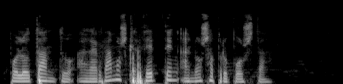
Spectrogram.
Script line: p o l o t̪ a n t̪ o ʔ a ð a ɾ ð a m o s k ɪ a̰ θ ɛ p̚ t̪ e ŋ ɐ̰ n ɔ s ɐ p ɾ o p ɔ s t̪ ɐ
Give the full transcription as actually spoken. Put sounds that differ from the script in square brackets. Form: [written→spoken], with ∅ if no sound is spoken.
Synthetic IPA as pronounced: p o l o t̪ a n t̪ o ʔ a [ð→ɣ] a ɾ ð a m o s k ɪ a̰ θ ɛ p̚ t̪ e ŋ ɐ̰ n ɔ s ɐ p ɾ o p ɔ s t̪ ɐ

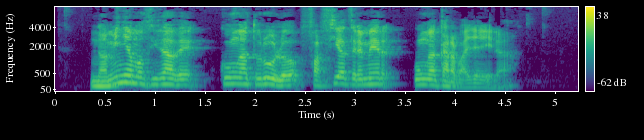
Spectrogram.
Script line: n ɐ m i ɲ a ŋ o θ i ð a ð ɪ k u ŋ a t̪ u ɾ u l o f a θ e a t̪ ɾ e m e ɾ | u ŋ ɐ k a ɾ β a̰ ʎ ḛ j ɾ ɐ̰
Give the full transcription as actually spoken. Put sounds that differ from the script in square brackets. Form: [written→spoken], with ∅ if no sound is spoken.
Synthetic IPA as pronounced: n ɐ m i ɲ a [ŋ→m] o θ i ð a ð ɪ k u ŋ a t̪ u ɾ u l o f a θ [e→i] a t̪ ɾ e m e ɾ | u ŋ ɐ k a ɾ β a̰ ʎ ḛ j ɾ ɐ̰

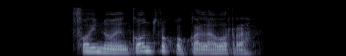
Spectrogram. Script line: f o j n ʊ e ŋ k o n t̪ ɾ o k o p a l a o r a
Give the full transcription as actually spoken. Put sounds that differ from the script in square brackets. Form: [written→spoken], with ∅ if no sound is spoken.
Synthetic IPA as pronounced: f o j n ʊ e ŋ k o n t̪ ɾ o k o [p→k] a l a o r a

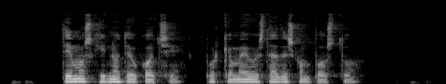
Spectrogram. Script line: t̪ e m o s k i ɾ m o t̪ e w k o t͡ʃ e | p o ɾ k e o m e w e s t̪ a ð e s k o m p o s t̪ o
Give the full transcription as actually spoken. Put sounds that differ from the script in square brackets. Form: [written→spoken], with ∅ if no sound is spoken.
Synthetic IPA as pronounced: t̪ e m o s k i ɾ [m→n] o t̪ e w k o t͡ʃ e | p o ɾ k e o m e w e s t̪ a ð e s k o m p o s t̪ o

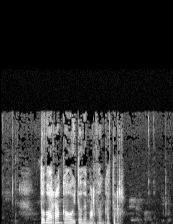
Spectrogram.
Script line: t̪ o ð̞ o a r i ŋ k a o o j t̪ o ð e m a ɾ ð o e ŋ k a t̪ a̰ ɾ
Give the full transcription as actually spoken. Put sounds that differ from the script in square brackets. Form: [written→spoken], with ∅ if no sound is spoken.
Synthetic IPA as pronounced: t̪ o ð̞ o a r [i→a] ŋ k a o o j t̪ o ð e m a ɾ [ð→θ] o e ŋ k a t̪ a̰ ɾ

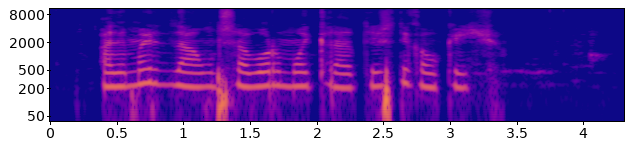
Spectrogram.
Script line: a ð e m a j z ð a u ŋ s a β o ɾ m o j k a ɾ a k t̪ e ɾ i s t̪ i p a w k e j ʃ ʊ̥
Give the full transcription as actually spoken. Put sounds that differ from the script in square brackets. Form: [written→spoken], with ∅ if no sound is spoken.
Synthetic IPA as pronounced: a ð e m a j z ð a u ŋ s a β o ɾ m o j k a ɾ a k t̪ e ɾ i s t̪ i [p→k] a w k e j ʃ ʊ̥

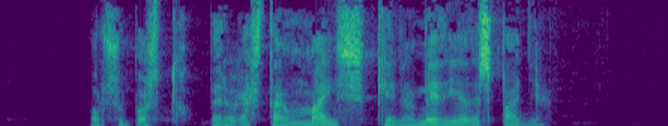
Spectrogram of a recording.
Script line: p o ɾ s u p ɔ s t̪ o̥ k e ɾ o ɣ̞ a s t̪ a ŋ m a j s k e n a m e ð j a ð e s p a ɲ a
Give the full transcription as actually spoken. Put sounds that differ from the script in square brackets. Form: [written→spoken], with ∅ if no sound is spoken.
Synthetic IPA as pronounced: p o ɾ s u p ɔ s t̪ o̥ [k→p] e ɾ o ɣ̞ a s t̪ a ŋ m a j s k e n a m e ð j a ð e s p a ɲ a

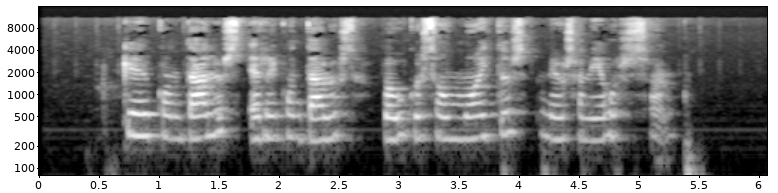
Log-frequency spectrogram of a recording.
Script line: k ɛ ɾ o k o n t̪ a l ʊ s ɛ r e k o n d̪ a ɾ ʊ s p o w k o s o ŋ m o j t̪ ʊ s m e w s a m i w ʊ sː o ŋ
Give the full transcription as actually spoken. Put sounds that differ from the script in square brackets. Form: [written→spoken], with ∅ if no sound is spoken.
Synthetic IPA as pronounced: k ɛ ɾ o k o n t̪ a l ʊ s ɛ r e k o n [d̪→t̪] a [ɾ→l] ʊ s p o w k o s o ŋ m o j t̪ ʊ s m e w s a m i [w→ɣ] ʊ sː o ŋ

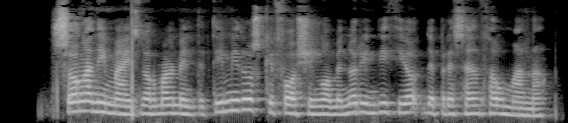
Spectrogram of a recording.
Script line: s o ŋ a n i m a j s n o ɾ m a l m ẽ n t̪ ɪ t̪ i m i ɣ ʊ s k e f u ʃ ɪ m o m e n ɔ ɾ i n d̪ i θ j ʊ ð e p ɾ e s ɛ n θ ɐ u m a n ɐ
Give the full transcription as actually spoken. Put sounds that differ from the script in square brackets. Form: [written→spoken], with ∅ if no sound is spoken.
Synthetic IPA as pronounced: s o ŋ a n i m a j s n o ɾ m a l m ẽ n t̪ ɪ t̪ i m i [ɣ→ð] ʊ s k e f [u→ɔ] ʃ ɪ [m→ŋ] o m e n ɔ ɾ i n d̪ i θ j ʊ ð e p ɾ e s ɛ n θ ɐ u m a n ɐ

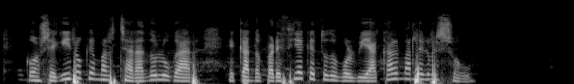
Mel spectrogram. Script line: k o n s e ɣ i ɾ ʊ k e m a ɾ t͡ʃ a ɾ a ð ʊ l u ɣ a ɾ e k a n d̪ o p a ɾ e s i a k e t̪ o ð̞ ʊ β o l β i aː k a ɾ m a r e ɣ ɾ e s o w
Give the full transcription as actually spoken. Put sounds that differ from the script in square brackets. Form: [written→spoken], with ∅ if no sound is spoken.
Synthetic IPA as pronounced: k o n s e ɣ i ɾ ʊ k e m a ɾ t͡ʃ a ɾ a ð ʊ l u ɣ a ɾ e k a n d̪ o p a ɾ e [s→θ] i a k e t̪ o ð̞ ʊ β o l β i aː k a [ɾ→l] m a r e ɣ ɾ e s o w

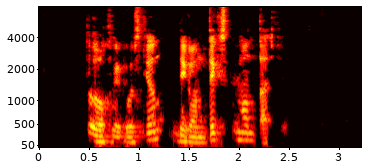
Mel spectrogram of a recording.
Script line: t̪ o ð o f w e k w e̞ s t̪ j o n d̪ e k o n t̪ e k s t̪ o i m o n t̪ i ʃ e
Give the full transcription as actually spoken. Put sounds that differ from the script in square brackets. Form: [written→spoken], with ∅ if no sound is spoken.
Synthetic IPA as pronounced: t̪ o ð o f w e k w e̞ s t̪ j o n d̪ e k o n t̪ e k s t̪ o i m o n t̪ [i→a] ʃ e

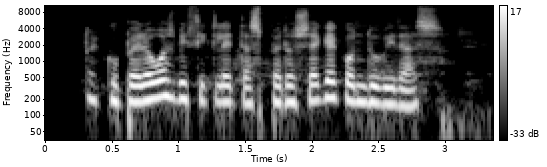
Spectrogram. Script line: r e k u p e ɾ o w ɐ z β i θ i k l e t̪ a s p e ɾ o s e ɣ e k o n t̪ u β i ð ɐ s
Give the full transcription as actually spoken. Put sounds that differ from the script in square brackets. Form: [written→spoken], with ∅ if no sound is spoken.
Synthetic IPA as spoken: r e k u p e ɾ o w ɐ z β i θ i k l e t̪ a s p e ɾ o s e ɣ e k o n [t̪→d̪] u β i ð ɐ s

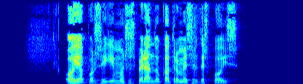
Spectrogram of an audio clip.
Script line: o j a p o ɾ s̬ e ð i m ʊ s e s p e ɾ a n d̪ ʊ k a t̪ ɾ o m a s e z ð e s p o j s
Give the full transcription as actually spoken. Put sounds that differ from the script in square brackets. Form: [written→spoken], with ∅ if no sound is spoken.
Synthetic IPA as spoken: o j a p o ɾ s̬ e [ð→ɣ] i m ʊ s e s p e ɾ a n d̪ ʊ k a t̪ ɾ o m [a→e] s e z ð e s p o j s

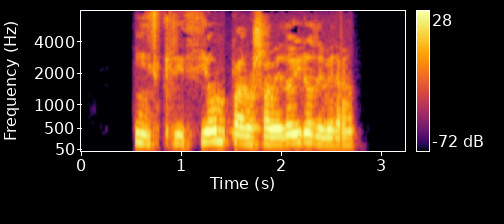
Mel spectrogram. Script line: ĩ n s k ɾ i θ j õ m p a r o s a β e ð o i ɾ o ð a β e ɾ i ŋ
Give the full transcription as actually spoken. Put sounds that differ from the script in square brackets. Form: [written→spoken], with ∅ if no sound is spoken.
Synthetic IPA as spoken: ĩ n s k ɾ i θ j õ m p a [r→ɾ] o s a β e ð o [i→j] ɾ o ð [a→e] β e ɾ [i→a] ŋ

